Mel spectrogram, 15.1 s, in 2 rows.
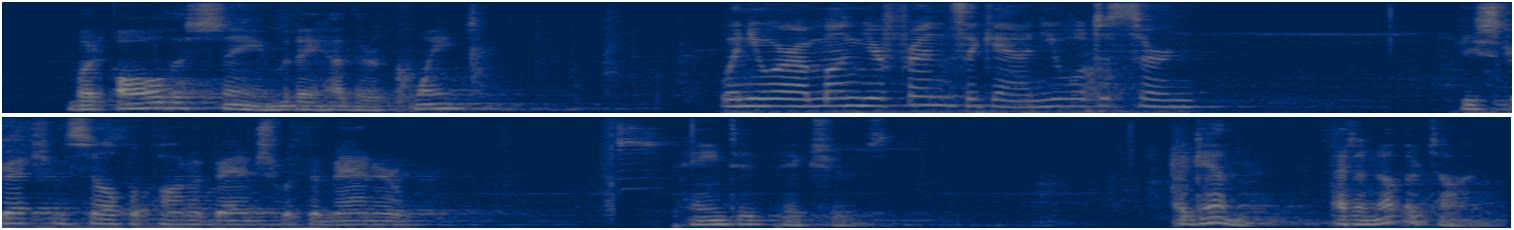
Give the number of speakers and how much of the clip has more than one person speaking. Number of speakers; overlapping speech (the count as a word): three, no overlap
